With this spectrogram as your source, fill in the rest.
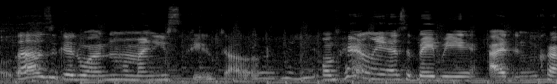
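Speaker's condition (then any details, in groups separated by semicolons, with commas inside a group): Cerebral palsy, mild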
